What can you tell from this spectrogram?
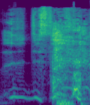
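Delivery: put-on French accent, drawn out and laughing; guttural French accent. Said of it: "make it real guttural if you're doing the French".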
